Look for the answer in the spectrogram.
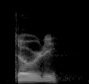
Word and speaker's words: Dougherty: And then, But this other guy, so how do you pronounce this? D-O-U-G-H-E-R-T-Y. – Doherty. – Doherty? That's what I thought. But I wasn't sure because I've never actually seen Doherty.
